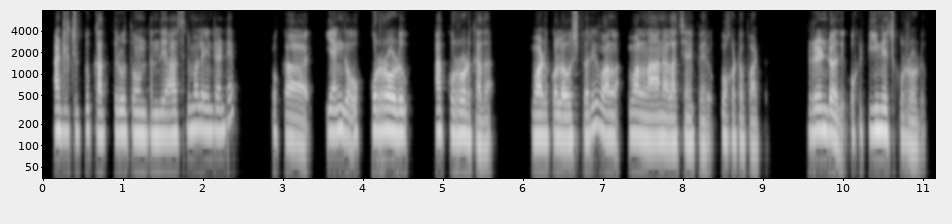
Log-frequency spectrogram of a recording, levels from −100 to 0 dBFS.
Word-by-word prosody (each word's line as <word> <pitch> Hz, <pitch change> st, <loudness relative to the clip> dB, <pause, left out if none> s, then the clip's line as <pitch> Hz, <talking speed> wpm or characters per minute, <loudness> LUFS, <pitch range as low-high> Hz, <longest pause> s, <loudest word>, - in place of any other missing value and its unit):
ఆటిల 160 Hz, -2 st, +3 dB
చుట్టూ 155 Hz, +2 st, -7 dB
కథ 145 Hz, 0 st, +4 dB
తిరుగుతూ 155 Hz, -1 st, -2 dB
ఉంటుంది. 140 Hz, 0 st, -2 dB
ఆ -, -, +3 dB
సినిమాలో 170 Hz, +3 st, -2 dB
ఏంటంటే 165 Hz, +6 st, -3 dB, 0.6 s
ఒక 145 Hz, -, -15 dB, 0.6 s
యంగ్ 155 Hz, -2 st, +2 dB
ఒక 155 Hz, -, -8 dB
కుర్రోడు, 165 Hz, -2 st, +5 dB, 0.4 s
ఆ -, -, +6 dB
కుర్రోడు 145 Hz, -2 st, +3 dB
కథ. 110 Hz, 0 st, 0 dB, 0.6 s
వాడికో 140 Hz, 0 st, +4 dB
లవ్ 130 Hz, 0 st, +4 dB
స్టోరీ 135 Hz, +8 st, -4 dB
వాళ్ళ, 140 Hz, -2 st, +3 dB, 0.2 s
వాళ్ళ 145 Hz, -1 st, +3 dB
నాన్న 125 Hz, 0 st, +4 dB
ఎలా 120 Hz, 0 st, +2 dB
చనిపోయారు? 120 Hz, -2 st, -4 dB, 0.2 s
ఒకటో 125 Hz, -1 st, -4 dB
పార్ట్. 105 Hz, -1 st, -5 dB, 0.6 s
రెండోది 155 Hz, -8 st, +4 dB
ఒక 155 Hz, -, -12 dB
టీనేజ్ 160 Hz, -2 st, +3 dB
కుర్రోడు, 110 Hz, -6 st, -5 dB
145 Hz, 155 wpm, -23 LUFS, 130-160 Hz, 0.6 s, ఆ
